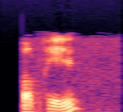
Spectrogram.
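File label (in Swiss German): "april", Alsatian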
